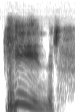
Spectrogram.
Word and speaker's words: quince: It just does, but it is keen. So think of it as keen, and then it's easier to pronounce.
